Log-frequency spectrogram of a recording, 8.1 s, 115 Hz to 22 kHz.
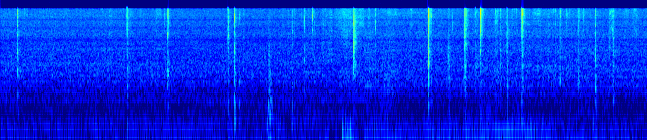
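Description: Irregular sharp plastic clicks and light scrapes as a plastic card is worked along the top edge of an Acer V5-431 laptop keyboard, prying it loose from the case. The clicks come scattered, a dozen or so, and are loudest around the middle.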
